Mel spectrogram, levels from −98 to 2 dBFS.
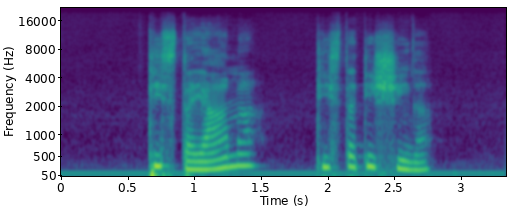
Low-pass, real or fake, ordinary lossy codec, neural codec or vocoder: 19.8 kHz; fake; none; codec, 44.1 kHz, 7.8 kbps, Pupu-Codec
